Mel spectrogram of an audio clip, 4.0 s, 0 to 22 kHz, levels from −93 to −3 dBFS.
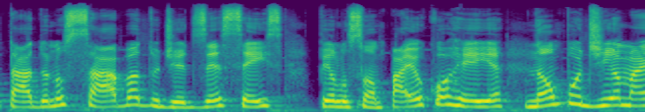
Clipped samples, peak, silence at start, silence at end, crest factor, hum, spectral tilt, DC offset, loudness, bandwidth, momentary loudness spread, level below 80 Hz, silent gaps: under 0.1%; 0 dBFS; 0.05 s; 0 s; 12 dB; none; -3.5 dB/octave; under 0.1%; -12 LUFS; 19 kHz; 3 LU; -44 dBFS; none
